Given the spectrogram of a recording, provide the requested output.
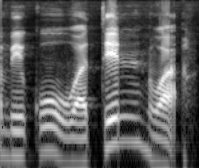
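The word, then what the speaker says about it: بِقُوَّةٍ: Suara tanwinnya masukkan kepada huruf waw dan ditahan. Biquwwatin wa, awalnya biquwwatin wa, karena bertemu waw masuk ke waw dan ditahan.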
